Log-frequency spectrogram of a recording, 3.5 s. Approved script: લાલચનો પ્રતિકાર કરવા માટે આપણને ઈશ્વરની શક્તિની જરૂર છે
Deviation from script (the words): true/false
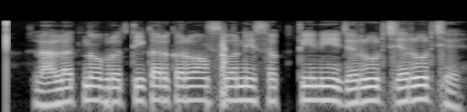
true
